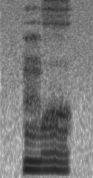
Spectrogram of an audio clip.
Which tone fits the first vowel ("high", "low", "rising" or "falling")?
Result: low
